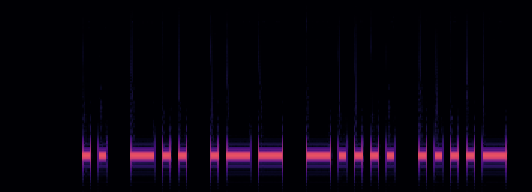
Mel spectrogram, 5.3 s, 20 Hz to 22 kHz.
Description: Morse code, heard as a keyed tone, about 15 wpm, 700 Hz. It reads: IDW64
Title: Five Challenging Letter-Number Combinations 15wpm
